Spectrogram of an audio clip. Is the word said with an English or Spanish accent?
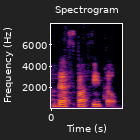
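Spanish. It is pronounced with a Spanish accent. "I can't listen to it if it's despacito"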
